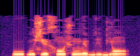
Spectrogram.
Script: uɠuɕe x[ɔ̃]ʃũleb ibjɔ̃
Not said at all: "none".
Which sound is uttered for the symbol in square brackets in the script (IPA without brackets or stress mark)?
ɔ̃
